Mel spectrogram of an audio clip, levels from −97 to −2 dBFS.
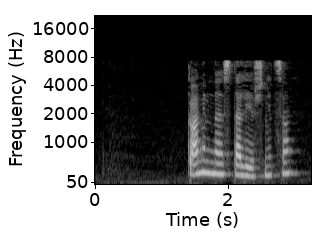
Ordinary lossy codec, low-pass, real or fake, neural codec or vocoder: MP3, 48 kbps; 7.2 kHz; fake; codec, 16 kHz, 16 kbps, FreqCodec, larger model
